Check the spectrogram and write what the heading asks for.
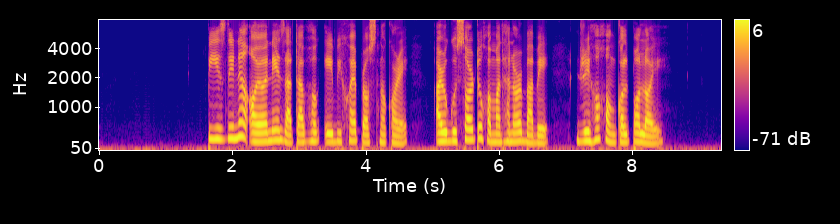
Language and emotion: Assamese, neutral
